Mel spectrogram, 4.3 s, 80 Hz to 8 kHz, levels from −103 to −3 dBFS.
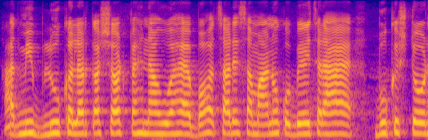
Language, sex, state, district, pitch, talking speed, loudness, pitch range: Hindi, male, Bihar, West Champaran, 225 Hz, 250 wpm, -17 LUFS, 220-230 Hz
